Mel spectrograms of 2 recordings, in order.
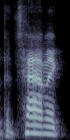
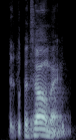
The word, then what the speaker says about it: Potomac: But that's the Army of the Potomac trilogy. There's lots of The see what? Potomac. the Army. Oh, okay, Potomac.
